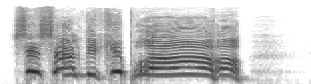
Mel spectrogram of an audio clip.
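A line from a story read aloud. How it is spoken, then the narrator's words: Shrieking. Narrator (Italian): Strillai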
